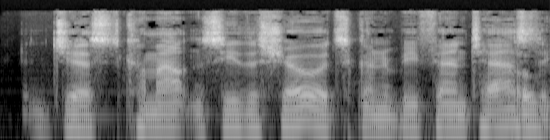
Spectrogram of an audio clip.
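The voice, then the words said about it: Polished radio-style voice. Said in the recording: “whose voice, I think, that's a radio voice”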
